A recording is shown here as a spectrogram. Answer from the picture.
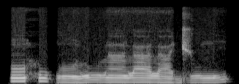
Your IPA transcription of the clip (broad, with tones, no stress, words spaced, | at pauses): ɔ̃˦hu˦˨ ɡɔ̃˨lu˧ lã˧la˧la˨ d͡ʒu˨ni˨˦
